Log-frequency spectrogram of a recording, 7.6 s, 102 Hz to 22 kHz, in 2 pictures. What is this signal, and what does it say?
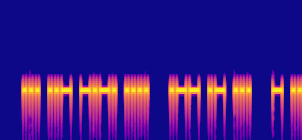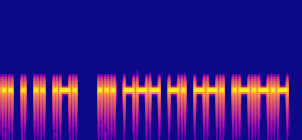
Morse code, heard as a keyed tone, about 30 wpm, 700 Hz. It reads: SUCH WAS THEIR SONG.
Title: Sentences from Top 1000 Words - Review Part 2 - 30wpm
